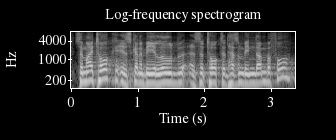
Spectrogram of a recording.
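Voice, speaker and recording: A man's voice: sits high, fast talker, darkish tone. A middle-aged man giving a casual, enthusiastic conference talk, with plenty of fillers. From Australia. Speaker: conference speaker. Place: large conference hall. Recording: long hall reverb.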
